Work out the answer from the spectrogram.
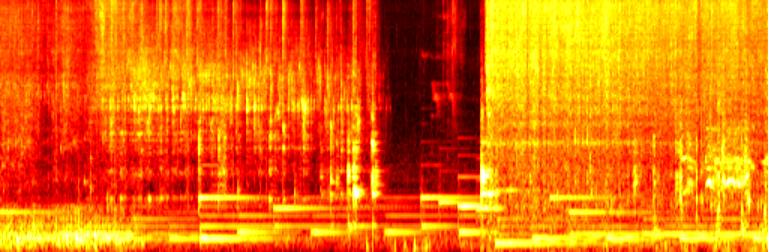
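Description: Hot oil sizzling in a pan, then a sudden, much louder sizzle about six seconds in as chopped shallots are tipped into the oil and fry. Soft background music with held notes plays under it.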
